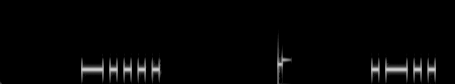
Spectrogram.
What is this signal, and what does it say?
Morse code, heard as a keyed tone, about 17 wpm, 700 Hz. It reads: 6 L
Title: Single Letter-Number Alt 17wpm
